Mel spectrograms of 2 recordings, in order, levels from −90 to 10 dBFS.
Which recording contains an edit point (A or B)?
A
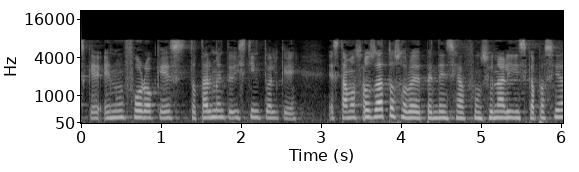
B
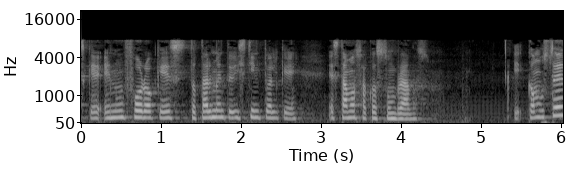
B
